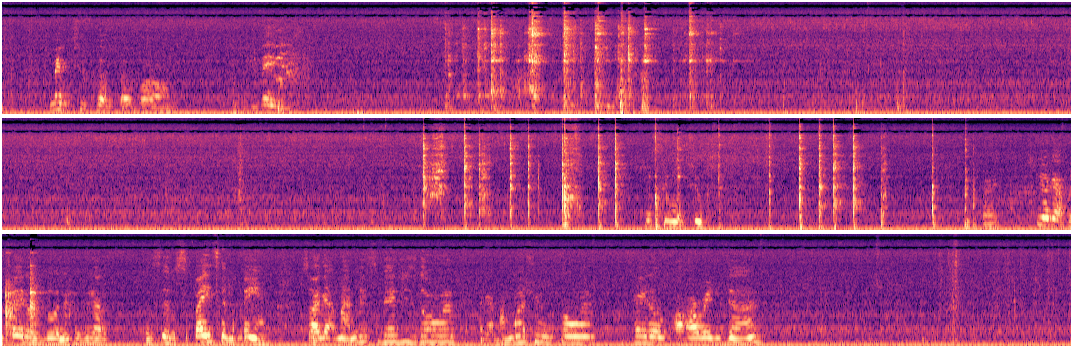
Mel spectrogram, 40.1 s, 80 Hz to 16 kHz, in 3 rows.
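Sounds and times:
mushrooms sizzling in oil: 0.0 - 40.0
metal spoon scraping pan: 18.6 - 19.8.

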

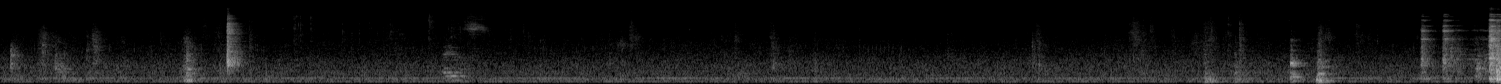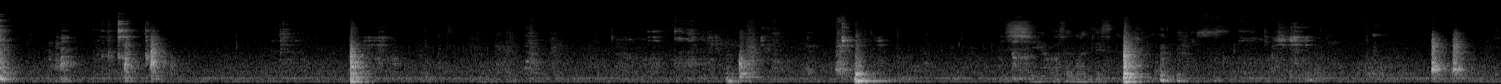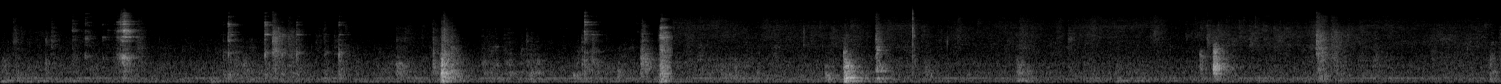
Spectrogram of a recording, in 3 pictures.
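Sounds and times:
dishes and utensils clinking: 14.2 - 16.7, 27.4 - 31.5, 32.2 - 33.6.

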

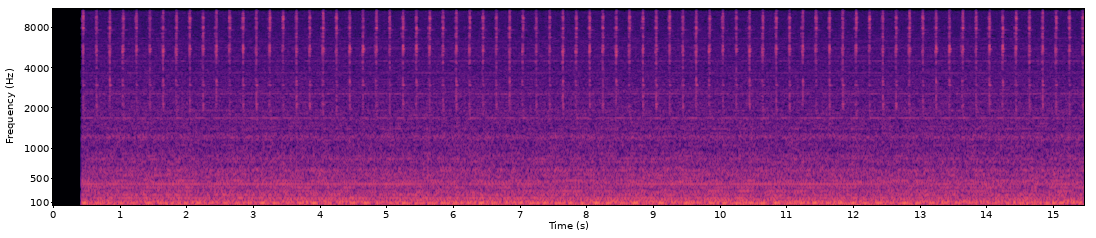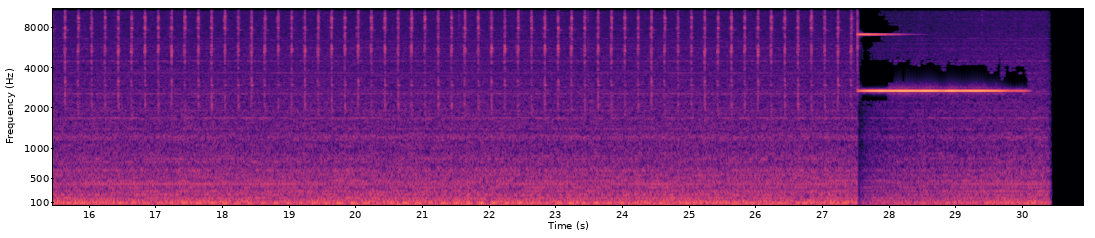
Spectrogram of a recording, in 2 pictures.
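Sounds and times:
kitchen timer ticking: 0.4 - 30.2
timer ringing: 27.4 - 30.4.

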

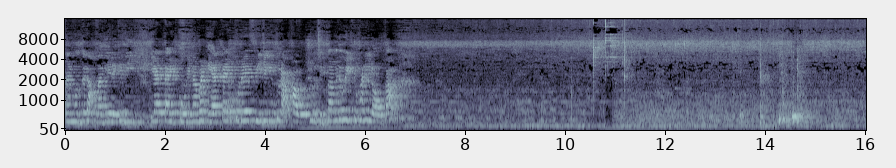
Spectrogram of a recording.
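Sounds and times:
onions sizzling in oil: 8.4 - 16.0
spoon clinking on containers: 10.6 - 11.4.

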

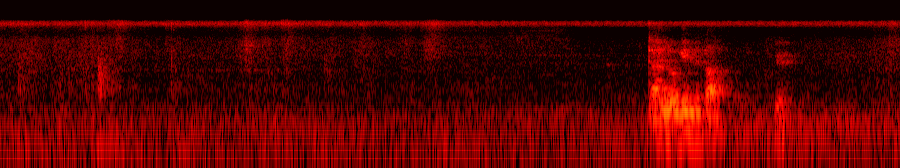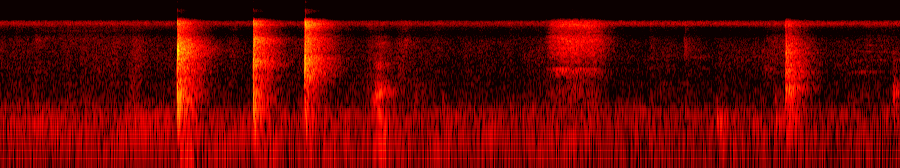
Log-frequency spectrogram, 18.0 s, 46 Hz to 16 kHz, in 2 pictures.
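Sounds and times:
hand smacks with echo: 10.8 - 12.4
short hiss: 14.4 - 15.2.

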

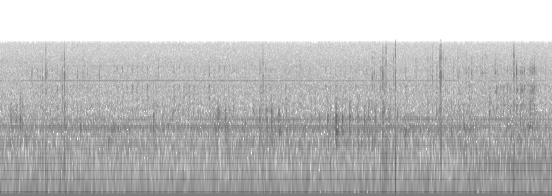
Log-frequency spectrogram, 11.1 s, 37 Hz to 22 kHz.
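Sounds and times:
steady hum: 0.0 - 11.0.

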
